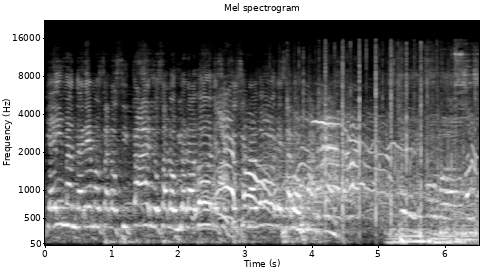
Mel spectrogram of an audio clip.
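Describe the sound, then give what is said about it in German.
A crowd cheers and shouts at a Keiko Fujimori campaign rally on the outskirts of a city in Peru, with loud, overlapping voices whooping and chanting continuously. “Die Menge jubelt, es ist ein Heimspiel für Keiko.”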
